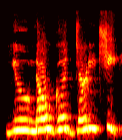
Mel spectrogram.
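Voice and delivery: loud, slow, angry shout at a cheat. A narrator's reading. Passerby shouting at the swindler, loud and angry. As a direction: bellow the accusation with outrage. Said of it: "he shouted".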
